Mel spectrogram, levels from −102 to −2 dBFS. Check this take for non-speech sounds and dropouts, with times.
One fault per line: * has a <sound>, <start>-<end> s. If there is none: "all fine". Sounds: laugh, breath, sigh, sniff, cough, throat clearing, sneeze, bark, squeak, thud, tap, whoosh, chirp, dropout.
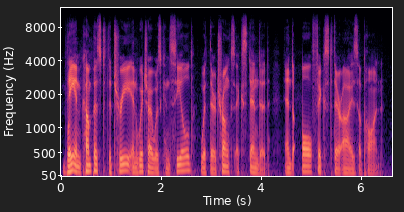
* has a dropout, 4.7-4.8 s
